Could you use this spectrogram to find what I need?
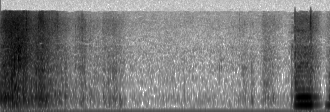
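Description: Paper rustles.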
